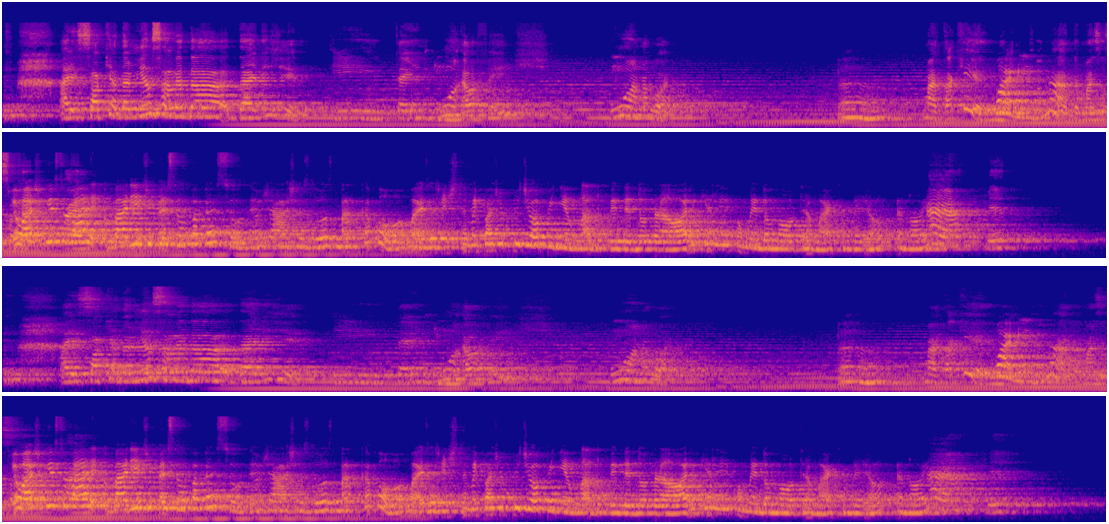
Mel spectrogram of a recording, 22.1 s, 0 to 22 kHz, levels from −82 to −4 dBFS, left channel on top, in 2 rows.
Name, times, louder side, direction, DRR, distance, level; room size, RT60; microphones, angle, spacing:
voice 1, 0.0-5.4 6.1-6.7 9.2-10.1 10.3-11.4 11.7-12.0 20.3-21.1, left 2 dB, 60° left, 5 dB, 1.0 m, -30 dB
sound 1, 2.0-16.2, left 1 dB, 35° left, 2.0 m, -41 dB
voice 2, 4.1-4.6 8.4-8.8 9.9-10.4 11.1-20.3, equal, 5° right, 1 dB, 0.7 m, -26 dB
12.0 x 6.6 x 6.1 m, 2.7 s
head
